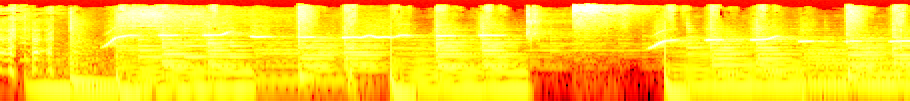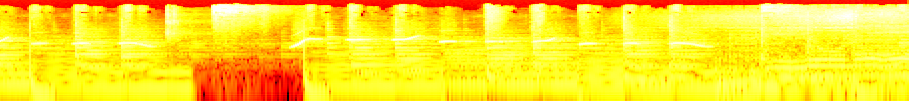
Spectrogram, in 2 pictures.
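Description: A person whistles a bright, lilting tune over steady instrumental backing, each phrase opening with a rising slide; the melody repeats in three similar phrases, loud and close, with no talking.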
